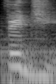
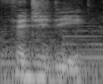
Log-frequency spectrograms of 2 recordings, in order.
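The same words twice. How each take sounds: First: It is pronounced to sound like Pidgey. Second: It is pronounced like the ordinary word fidgety. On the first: The speaker calls it right. "like Pidgey, like the Pokemon" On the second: The speaker calls it wrong. "not Fidgety"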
